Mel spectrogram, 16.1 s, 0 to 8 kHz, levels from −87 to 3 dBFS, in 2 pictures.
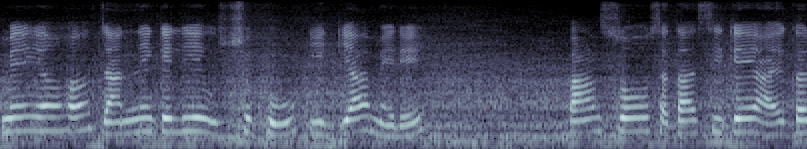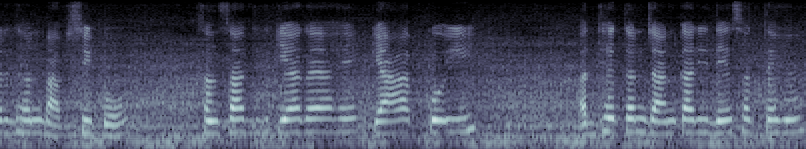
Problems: constant background noise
